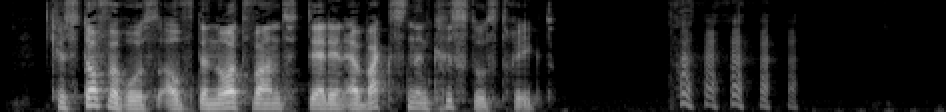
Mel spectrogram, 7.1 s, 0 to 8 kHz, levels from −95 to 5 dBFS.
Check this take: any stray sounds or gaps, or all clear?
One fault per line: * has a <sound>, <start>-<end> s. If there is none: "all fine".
* has a laugh, 5.0-6.0 s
